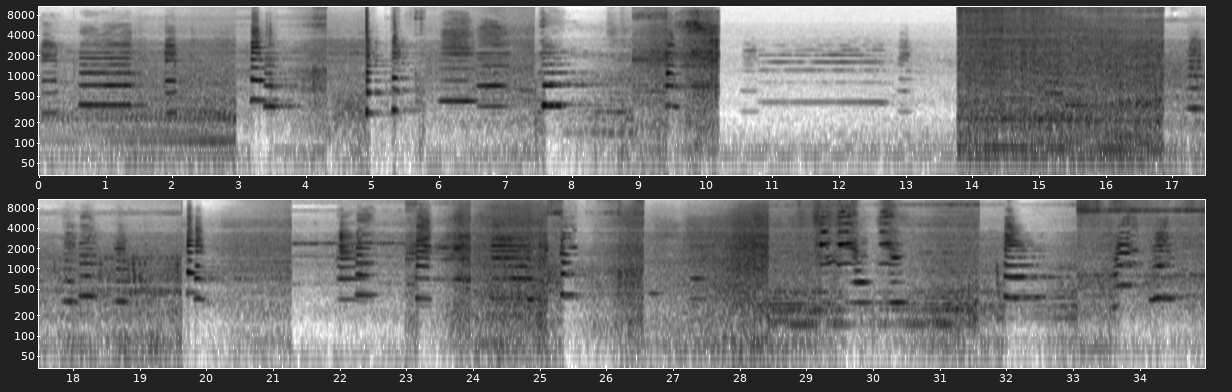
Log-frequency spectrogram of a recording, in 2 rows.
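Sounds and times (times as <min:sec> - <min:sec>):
train horn blasts: 0:00.0 - 0:02.2, 0:03.2 - 0:03.8, 0:04.9 - 0:08.6, 0:09.4 - 0:09.8, 0:10.5 - 0:13.2, 0:15.0 - 0:15.9, 0:17.2 - 0:18.9, 0:19.6 - 0:20.2, 0:22.0 - 0:25.7, 0:29.1 - 0:30.6, 0:31.9 - 0:32.8, 0:33.6 - 0:34.6
loud rush of noise: 0:13.8 - 0:17.8.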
